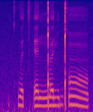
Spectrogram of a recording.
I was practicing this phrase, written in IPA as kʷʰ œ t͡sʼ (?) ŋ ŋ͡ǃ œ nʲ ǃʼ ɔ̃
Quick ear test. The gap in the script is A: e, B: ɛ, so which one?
B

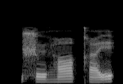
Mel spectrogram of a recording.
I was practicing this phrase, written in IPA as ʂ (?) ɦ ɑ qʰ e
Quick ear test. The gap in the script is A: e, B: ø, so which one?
B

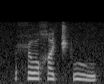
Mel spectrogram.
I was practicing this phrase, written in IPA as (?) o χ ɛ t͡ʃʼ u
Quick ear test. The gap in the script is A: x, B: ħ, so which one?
B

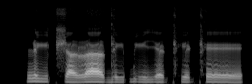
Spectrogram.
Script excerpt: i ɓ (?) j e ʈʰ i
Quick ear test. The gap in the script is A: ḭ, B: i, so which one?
B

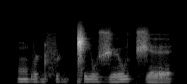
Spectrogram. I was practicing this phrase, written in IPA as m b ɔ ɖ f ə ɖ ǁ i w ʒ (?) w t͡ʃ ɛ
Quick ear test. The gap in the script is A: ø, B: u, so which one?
A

